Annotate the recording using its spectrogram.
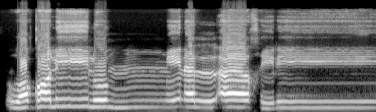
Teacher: তো এখানে জেরের পরে ইয়া সাকিন, মদের হরফ, মদের হরফের পরেই আমরা ওয়াকফ করে দিছি, মধ্যে আরজি হয়ে গেছে ৩ আলিফ টান।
